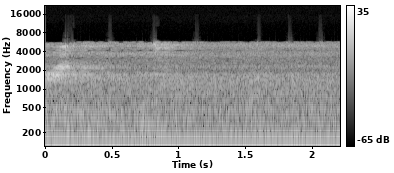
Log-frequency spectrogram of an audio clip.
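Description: Steady background hiss with a constant low hum, and no distinct sound event.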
